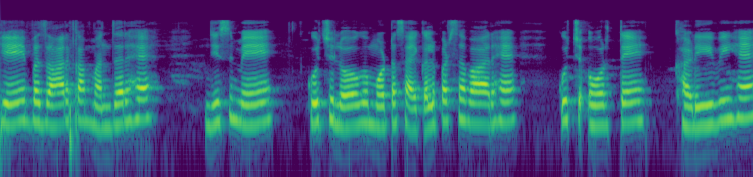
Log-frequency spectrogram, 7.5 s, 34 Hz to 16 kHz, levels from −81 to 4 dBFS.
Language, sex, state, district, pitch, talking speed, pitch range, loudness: Hindi, female, Delhi, New Delhi, 225 Hz, 135 wpm, 210-235 Hz, -14 LUFS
